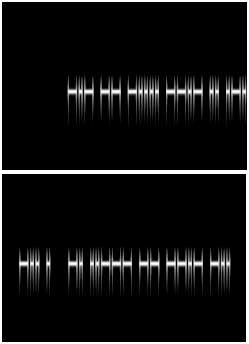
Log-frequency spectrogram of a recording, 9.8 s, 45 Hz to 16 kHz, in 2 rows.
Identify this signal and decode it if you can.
Morse code, heard as a keyed tone, about 22 wpm, 700 Hz. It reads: KM6QIR DE N2MQD
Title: USA Callsign DE Callsign 22wpm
